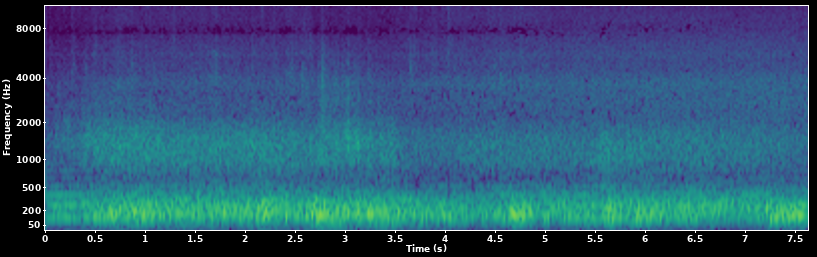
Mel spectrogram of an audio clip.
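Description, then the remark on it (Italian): Heavy rain pours down steadily, a dense hiss with a deep rolling rumble of thunder underneath, loud and continuous throughout with no voices. “La notte del golpe sembrava il diluvio universale.”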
